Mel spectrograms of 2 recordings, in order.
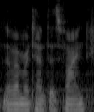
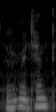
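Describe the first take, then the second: First: Said in the usual way. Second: November tenth asked back with a rising, unsure lift; puzzled self-check; doubtful question. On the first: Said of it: "not gonna make a big deal". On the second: Real, not acted. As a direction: question the date as if it looks wrong. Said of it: "seems off".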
